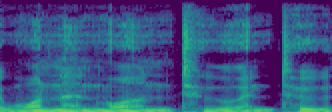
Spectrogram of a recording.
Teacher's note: oftentimes the D is elided, it's skipped. For instance, we say 1 and 1, 2 and 2, the D is skipped out.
